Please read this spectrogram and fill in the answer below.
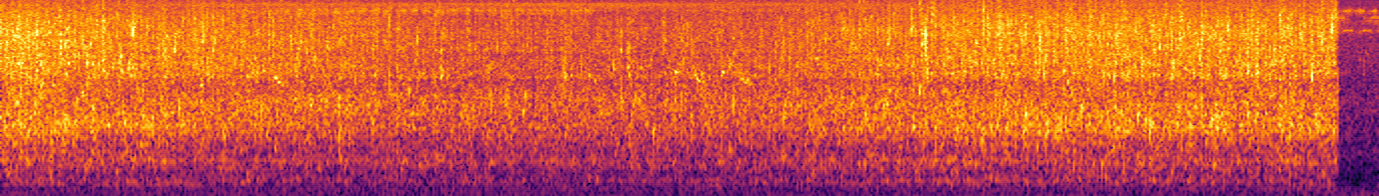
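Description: Water flowing steadily along a shallow concrete irrigation channel, an even rushing trickle over its bed. It cuts off suddenly near the end.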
